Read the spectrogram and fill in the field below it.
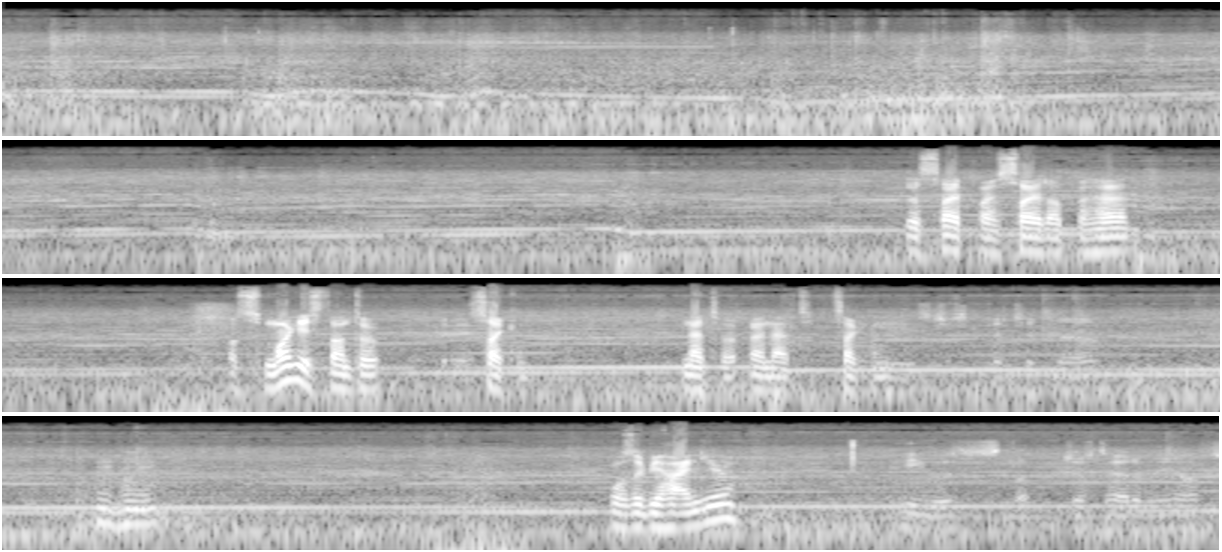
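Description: A race car engine drones steadily and shifts pitch as the car changes gear.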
